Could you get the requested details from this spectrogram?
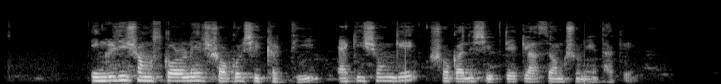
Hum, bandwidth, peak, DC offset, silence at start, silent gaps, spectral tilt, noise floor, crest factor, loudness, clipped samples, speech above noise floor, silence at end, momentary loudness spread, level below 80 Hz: none; 8 kHz; -2 dBFS; under 0.1%; 0.9 s; none; -5.5 dB/octave; -74 dBFS; 16 dB; -17 LUFS; under 0.1%; 58 dB; 0.9 s; 11 LU; -56 dBFS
